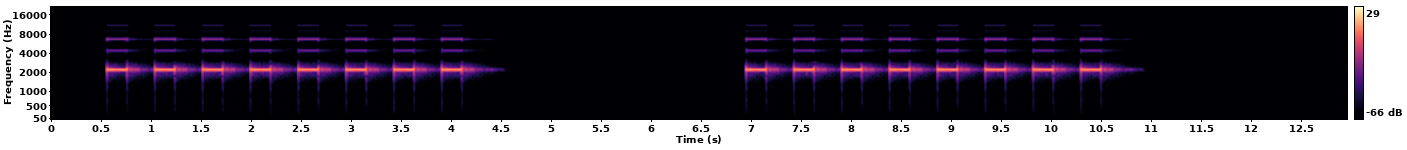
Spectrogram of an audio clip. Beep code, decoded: 8 short

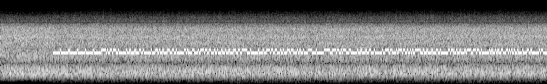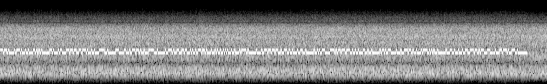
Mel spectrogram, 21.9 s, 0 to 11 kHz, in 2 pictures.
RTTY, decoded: 7U8GC CQ85Q CUC9T ZV2AC JT7L3 FWR7B KH4GB IH5MC 5AWLF QFY3K LA2JM N0DMQ 36UQW ZMUHN

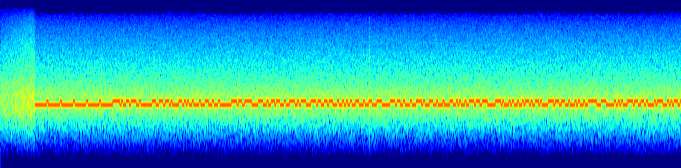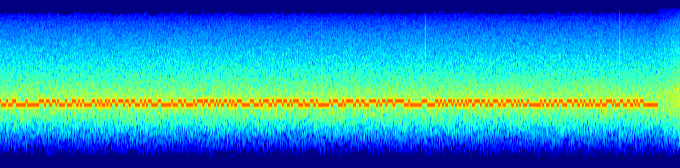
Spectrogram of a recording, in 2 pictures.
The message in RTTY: IGRQP ONLAZ LJWWM QHPUF MHFDG PFTMY GZSQV GUXRS CBVUK RRMCN ZUZEL TMRRS AAYFL FQHIS

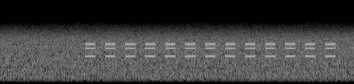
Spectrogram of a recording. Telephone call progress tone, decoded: off-hook warning tone

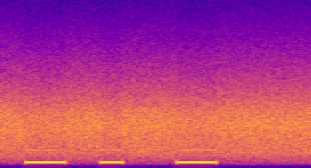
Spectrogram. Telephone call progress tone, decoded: congestion tone

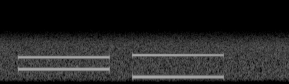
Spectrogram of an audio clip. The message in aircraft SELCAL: JR-BS

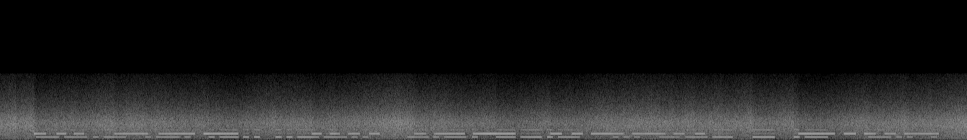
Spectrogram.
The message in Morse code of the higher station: SO HW? <BT>

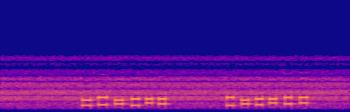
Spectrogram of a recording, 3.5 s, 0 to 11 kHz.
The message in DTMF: 167208 37509#

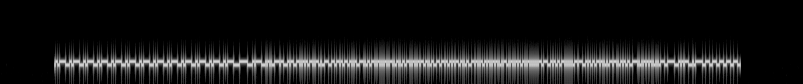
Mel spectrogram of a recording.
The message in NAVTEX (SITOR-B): COMO ELES CONSEGUIRAM ISSO?

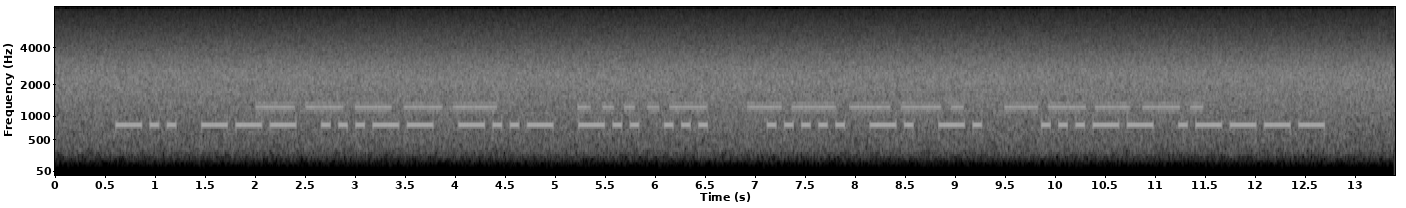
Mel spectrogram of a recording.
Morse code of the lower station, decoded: DO3XDS 5NN 31

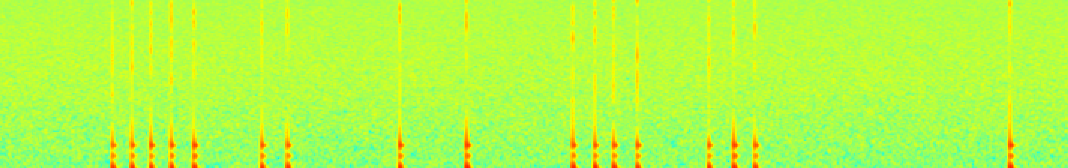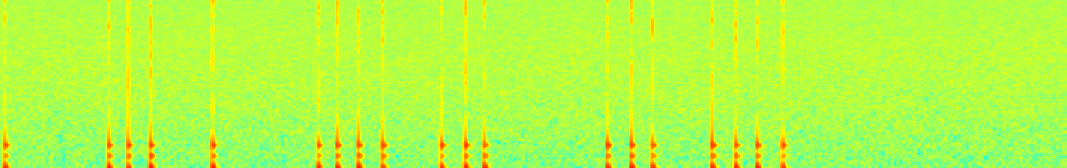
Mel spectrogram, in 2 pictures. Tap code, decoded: WAS ALSO

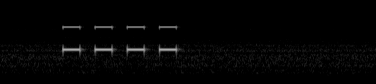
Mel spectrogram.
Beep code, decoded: 4 short

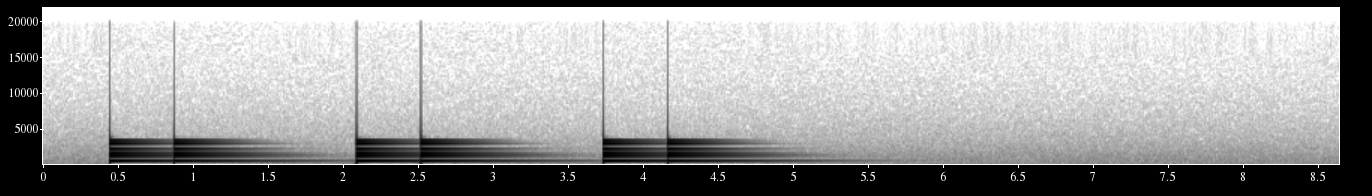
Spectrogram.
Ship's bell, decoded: 6

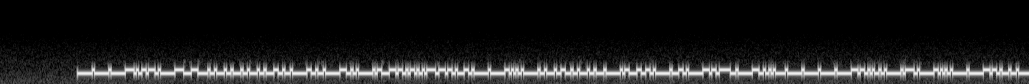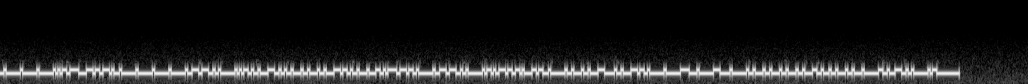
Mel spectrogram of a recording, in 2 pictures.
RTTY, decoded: OM0PNB DE UR2BIU TNX FER QSO HANS, 73 AND GL. OM0PNB

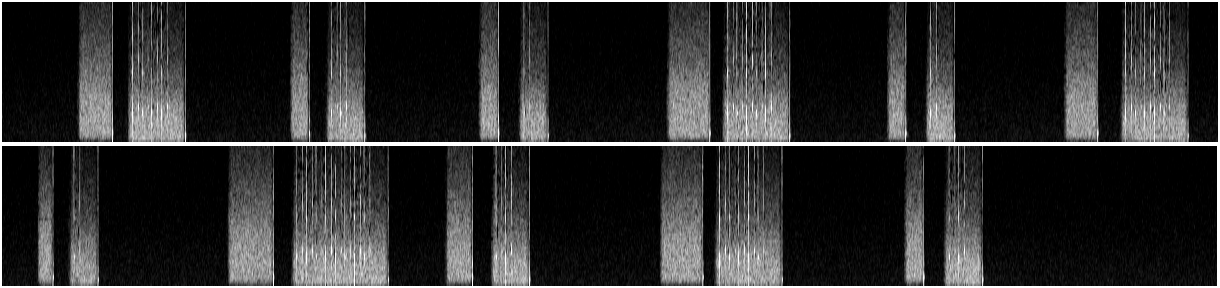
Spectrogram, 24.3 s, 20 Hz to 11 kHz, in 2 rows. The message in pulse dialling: 4 2 1 5 1 5 1 8 2 5 2

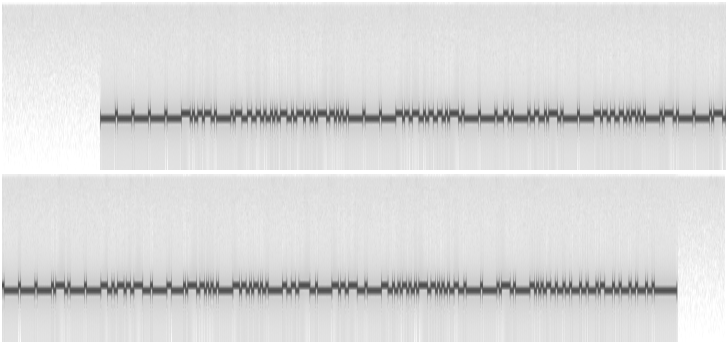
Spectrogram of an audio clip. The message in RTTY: ZIJN ER NIEUWE IDEEEN OVER DIT ONDERWERP?

